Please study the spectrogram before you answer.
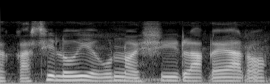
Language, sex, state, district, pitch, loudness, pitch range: Chakma, female, Tripura, Dhalai, 165 Hz, -16 LUFS, 160-185 Hz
